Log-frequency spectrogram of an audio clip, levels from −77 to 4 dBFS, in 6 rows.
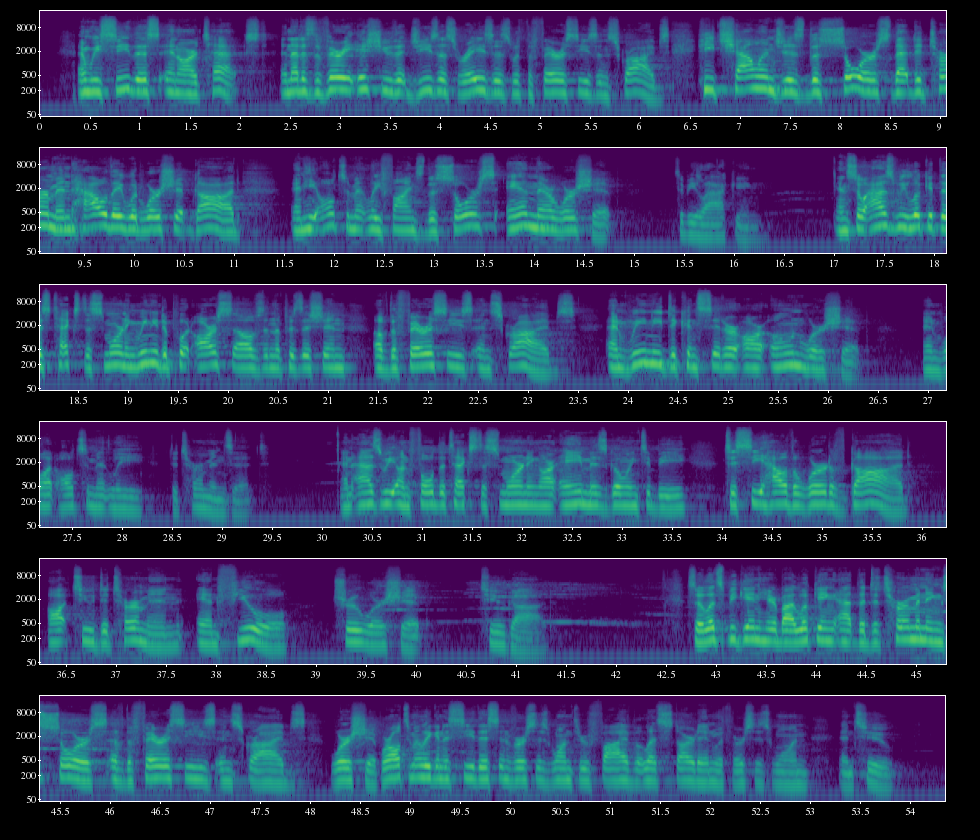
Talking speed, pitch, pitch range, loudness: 160 wpm, 170 Hz, 150-190 Hz, -25 LUFS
